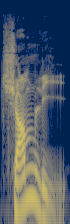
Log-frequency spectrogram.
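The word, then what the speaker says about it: Cholmondeley: That's Marchioness of Chumley, which is spelled Cholomandilly. Cholomandilly. It's pretty much the same way it's pronounced Worcester, but spelled Worcestershire. Worcestershire.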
